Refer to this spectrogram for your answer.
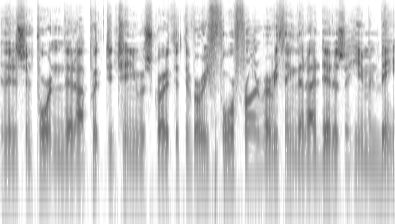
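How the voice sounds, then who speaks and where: With a Southern US accent, a man talks at a very fast pace in a bright, sharp tone, his fairly low pitch moving with ordinary variation, and the sound is dry and close with no echo. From US South. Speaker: organization executive and author. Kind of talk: interview.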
